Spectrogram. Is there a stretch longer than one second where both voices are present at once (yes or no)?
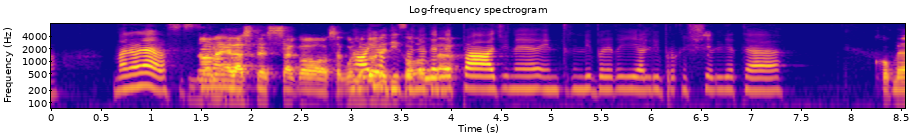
yes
